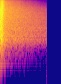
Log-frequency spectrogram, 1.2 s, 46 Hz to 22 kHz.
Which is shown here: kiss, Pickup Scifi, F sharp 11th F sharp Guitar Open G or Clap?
Clap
